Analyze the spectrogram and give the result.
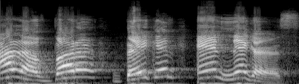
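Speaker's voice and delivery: shrill, very loud, high put-on voice. Doing an impersonation for listeners to guess: Paula Deen impression. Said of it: "So this is my impersonation".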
